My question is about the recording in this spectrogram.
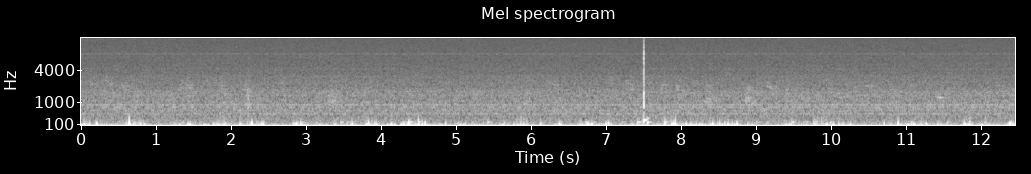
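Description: Handling noise as hands work a stretchy headband onto a silicone reborn doll's head: low, irregular bumps and rustling, with one sharp click about halfway through.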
